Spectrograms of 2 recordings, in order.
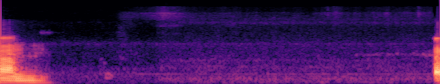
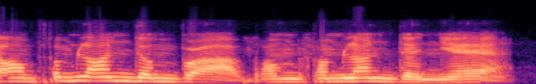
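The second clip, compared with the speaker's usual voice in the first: mock London accent; 3 semitones higher than usual. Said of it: "One that goes".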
